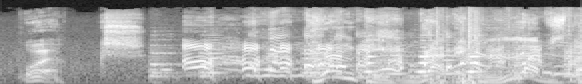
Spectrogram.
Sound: all laugh

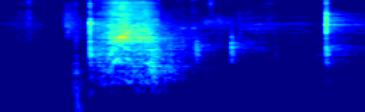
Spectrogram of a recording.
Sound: grinding noises

